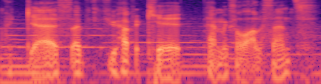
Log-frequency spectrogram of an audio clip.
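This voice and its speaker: A man's voice: a bass voice, lively intonation, normal speed, gravelly. A man casually commenting in an offhand, laid-back way while playing a game. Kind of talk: casual commentary over gameplay. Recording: mic over loud game music.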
